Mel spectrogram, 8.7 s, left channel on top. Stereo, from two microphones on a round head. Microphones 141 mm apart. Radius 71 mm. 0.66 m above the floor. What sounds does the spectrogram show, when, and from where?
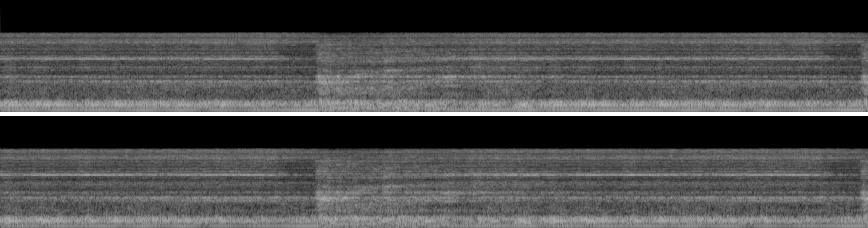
0.0 s running water: 65° right (ahead or behind), 2 m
